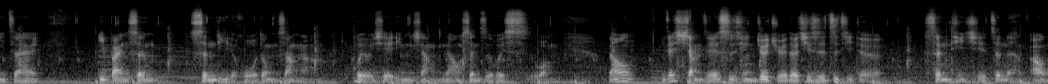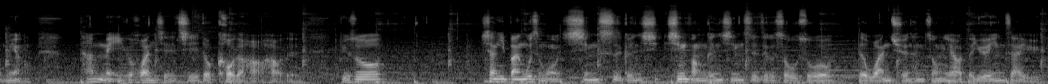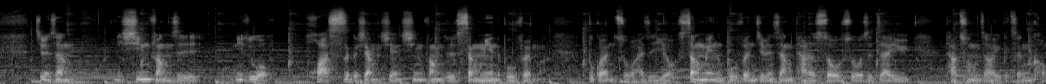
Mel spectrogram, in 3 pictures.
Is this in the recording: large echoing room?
no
